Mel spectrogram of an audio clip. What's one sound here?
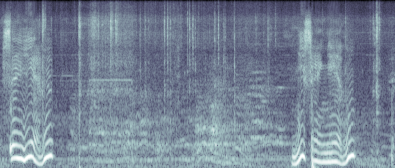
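A ticket machine whirs as it draws in banknotes.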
